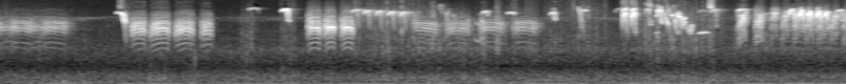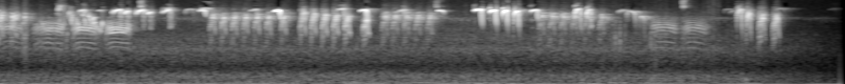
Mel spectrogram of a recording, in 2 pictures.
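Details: Black-capped chickadees in a long bout of high chips and scratchy buzzy notes, given in clustered bursts with short gaps, the thin high notes especially prominent in the second half.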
